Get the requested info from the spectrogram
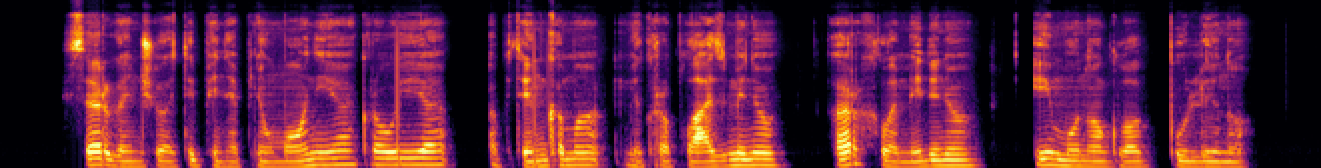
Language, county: Lithuanian, Šiauliai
